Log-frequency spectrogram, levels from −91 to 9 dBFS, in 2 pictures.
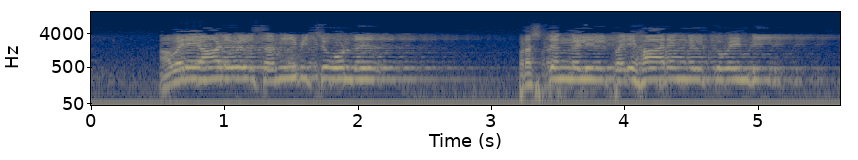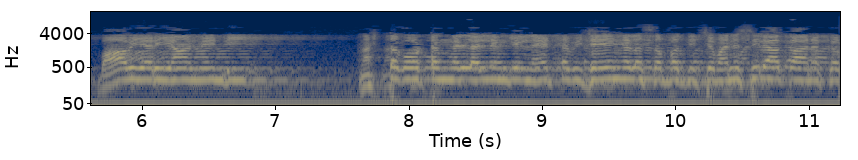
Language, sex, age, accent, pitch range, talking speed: Malayalam, male, 30-49, native, 220-245 Hz, 75 wpm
